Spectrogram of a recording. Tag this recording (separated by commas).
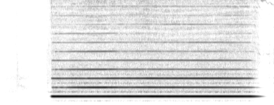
Music, woodwind instrument, Musical instrument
